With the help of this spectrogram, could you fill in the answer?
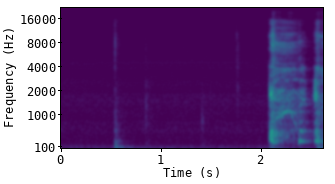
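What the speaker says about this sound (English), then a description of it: "Why am I coughing so much?" A single cough with a sharp onset stands out against quiet background, followed by a louder, longer burst of throat-clearing coughs near the mic, during a live hockey watch-party broadcast between the Boston Bruins and Tampa Bay Lightning.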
